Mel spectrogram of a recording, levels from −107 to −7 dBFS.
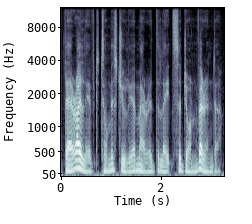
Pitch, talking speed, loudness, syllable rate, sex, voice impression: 110 Hz, 220 wpm, -19 LUFS, 5.9 syllables/s, male, masculine, adult-like, slightly relaxed, slightly bright, soft, cool, slightly mature, friendly, wild, lively, slightly strict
